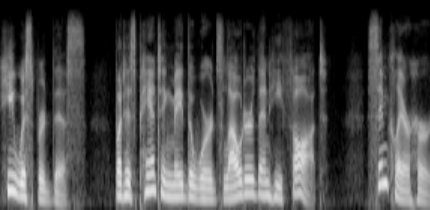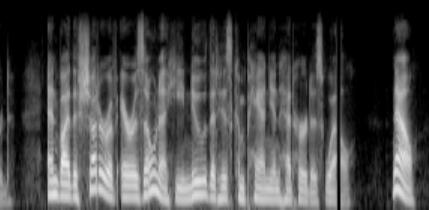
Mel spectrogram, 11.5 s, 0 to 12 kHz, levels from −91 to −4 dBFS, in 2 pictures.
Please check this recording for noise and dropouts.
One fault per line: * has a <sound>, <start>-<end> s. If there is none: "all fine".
* has a dropout, 10.2-10.3 s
